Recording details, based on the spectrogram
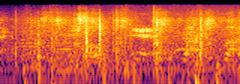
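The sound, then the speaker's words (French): Punches thud against heavy bags in a busy boxing gym in Curicó, in Chile's central valley south of Santiago, an irregular series of sharp impacts over a constant room hum, with indistinct voices murmuring in the background. “On est ici à Curicó, dans la vallée centrale du Chili, au sud de Santiago, dans la salle d'entraînement du Boxing and Weed”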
